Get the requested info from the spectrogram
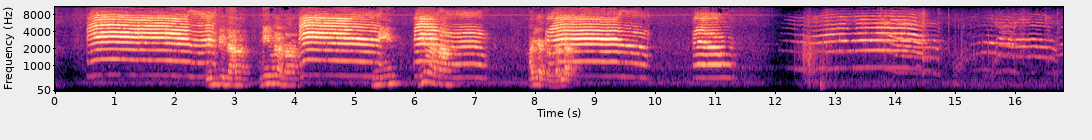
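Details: Domestic cat from a meowing compilation, calling insistently: about eight loud, harmonic meows in quick bursts over eleven seconds, some with rough, broken starts, then quieter drawn-out meows, with a person speaking Spanish.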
